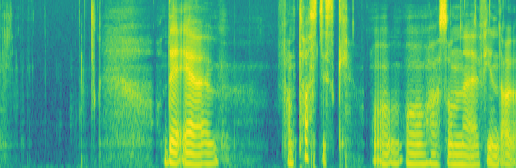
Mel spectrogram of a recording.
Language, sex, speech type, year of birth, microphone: Norwegian, female, spontaneous, 1978, Shure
